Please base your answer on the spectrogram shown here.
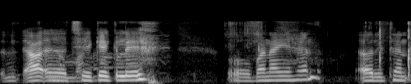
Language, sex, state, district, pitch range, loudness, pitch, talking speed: Sadri, female, Chhattisgarh, Jashpur, 175-195 Hz, -19 LUFS, 185 Hz, 115 wpm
